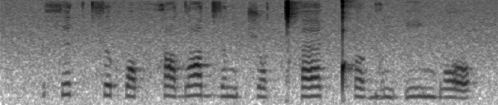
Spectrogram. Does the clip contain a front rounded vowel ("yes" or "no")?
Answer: no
